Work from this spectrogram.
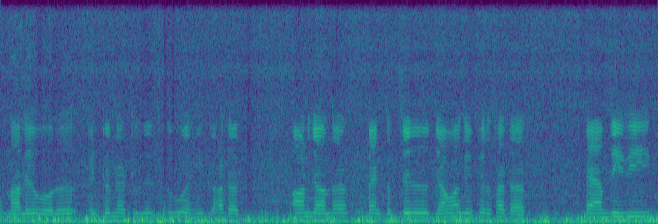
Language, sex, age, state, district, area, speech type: Punjabi, male, 45-60, Punjab, Gurdaspur, urban, spontaneous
